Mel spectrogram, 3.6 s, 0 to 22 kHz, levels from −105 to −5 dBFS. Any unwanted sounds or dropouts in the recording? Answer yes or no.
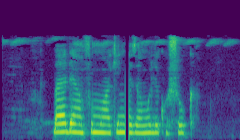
yes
